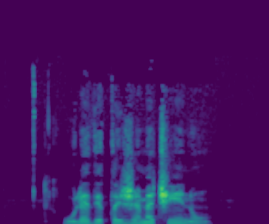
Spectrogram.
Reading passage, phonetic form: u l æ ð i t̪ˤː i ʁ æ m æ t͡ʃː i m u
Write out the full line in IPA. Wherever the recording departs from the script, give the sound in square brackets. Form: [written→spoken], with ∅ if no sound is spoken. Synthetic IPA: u l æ ð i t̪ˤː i [ʁ→ʒ] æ m æ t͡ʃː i [m→n] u

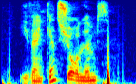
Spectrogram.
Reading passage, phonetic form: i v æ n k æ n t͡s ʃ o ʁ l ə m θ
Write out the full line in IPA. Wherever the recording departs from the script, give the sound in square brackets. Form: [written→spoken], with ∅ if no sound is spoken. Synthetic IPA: i v æ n k æ n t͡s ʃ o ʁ l ə m θ

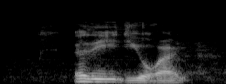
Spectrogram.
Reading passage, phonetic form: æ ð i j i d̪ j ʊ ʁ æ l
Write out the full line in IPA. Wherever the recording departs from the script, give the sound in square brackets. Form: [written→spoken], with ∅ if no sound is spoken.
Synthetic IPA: æ ð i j i d̪ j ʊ ʁ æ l

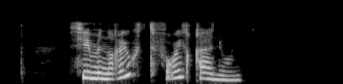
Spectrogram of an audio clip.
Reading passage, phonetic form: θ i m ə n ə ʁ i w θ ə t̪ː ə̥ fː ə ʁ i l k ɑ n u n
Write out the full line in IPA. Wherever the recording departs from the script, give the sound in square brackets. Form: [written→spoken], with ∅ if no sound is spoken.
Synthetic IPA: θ i m ə n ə ʁ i w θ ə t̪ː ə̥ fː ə ʁ i l [k→q] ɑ n u n

